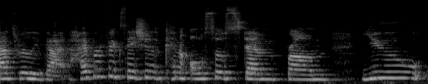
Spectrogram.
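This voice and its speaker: A woman's speech carries audible room echo, with background noise clearly present. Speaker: video blogger. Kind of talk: casual personal vlog. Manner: animated.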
